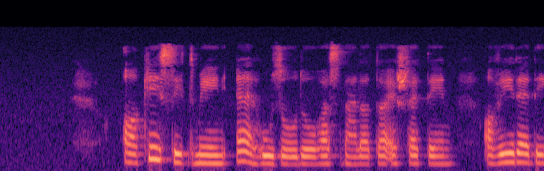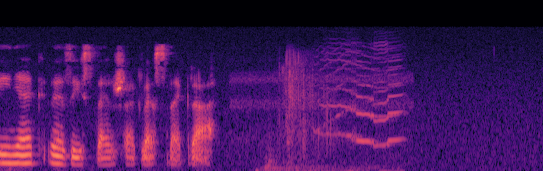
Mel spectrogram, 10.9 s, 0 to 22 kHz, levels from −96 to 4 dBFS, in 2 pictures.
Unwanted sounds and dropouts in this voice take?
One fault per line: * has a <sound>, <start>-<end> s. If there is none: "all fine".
* has a squeak, 8.0-9.5 s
